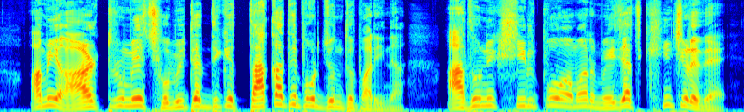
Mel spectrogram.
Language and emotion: Bengali, disgusted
